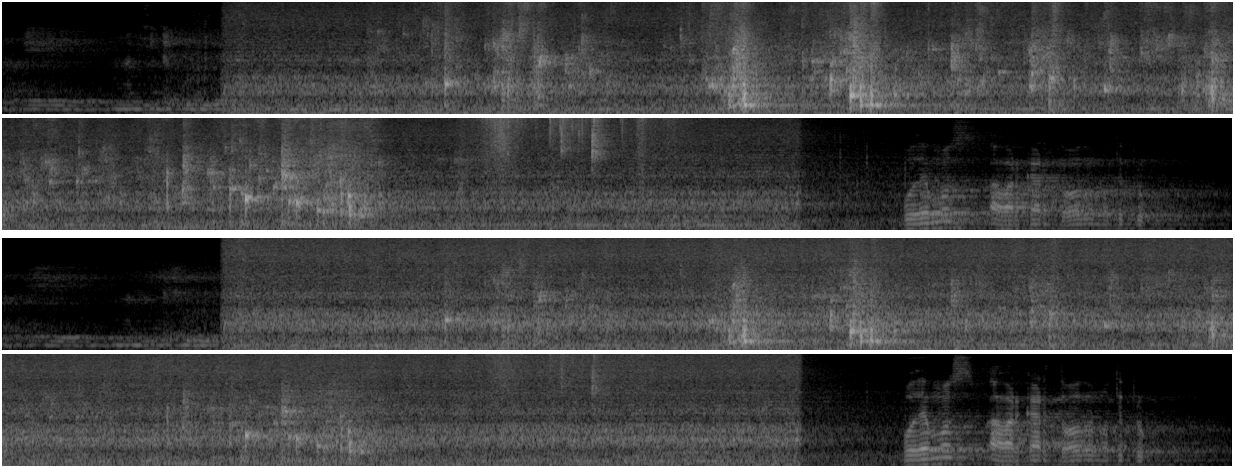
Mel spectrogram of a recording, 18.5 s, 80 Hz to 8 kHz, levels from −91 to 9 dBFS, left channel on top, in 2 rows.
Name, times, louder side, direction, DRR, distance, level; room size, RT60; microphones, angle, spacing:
voice 1, 0.1-3.4 3.8-4.7 5.0-7.9 8.2-10.5 11.7-12.8 13.2-14.9, left 1 dB, 80° left, -1 dB, 7.9 m, -59 dB
sound 1, 1.1-16.3, left 2 dB, 50° left, 2.2 m, -65 dB
sound 2, 1.6-15.2, right 4 dB, 25° right, 0.6 m, -47 dB
sound 3, 2.7-4.7 5.0-12.2 12.6-14.7, left 5 dB, 30° left, 0.5 m, -40 dB
voice 2, 16.0-17.9, right 2 dB, 45° right, 5 dB, 1.6 m, -48 dB
26.5 x 20.5 x 9.8 m, 2.9 s
head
